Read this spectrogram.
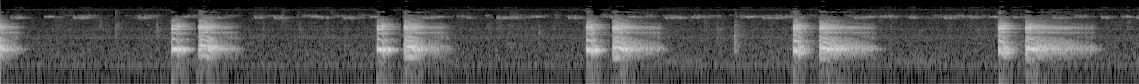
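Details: Captive male Tokay gecko giving his first calls of the night from inside his enclosure, a series of about five two-part croaking barks spaced roughly every two seconds, over a steady high insect-like hiss.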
